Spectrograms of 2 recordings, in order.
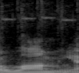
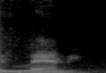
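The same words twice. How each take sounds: First: Lamy with an open "ah"; Lamy rhyming with mommy; other pronunciation. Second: Lamy with the short "a" of lamb; Lamy rhyming with clammy; American-accent pronunciation. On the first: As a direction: say Lamy as LAH-mee. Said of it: "I've heard it both ways". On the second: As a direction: say Lamy as LAM-ee. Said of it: "'cause of our American accent". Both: Shown as a demonstration.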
